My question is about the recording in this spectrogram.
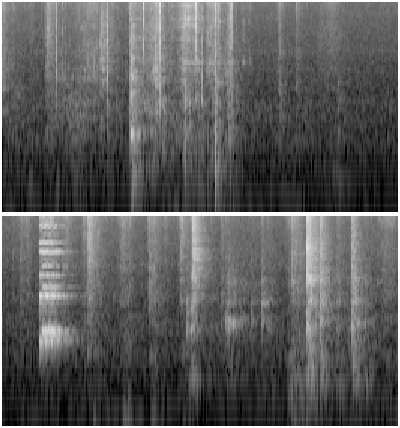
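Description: An intercom door buzzer sounds once for about half a second, midway through; it is the loudest sound here. Knocks and clatter of someone moving about come before it, and handling noise at the door lock comes near the end.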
